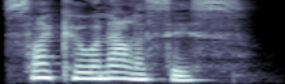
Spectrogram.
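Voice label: "psychoanalysis", British English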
